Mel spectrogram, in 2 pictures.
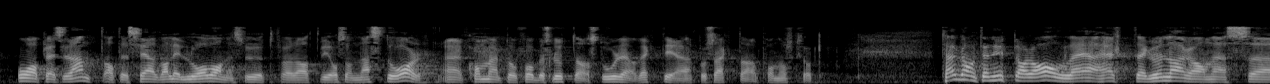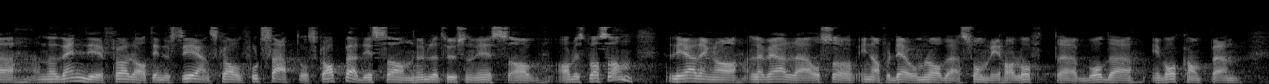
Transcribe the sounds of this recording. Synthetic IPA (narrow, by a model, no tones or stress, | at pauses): ɔpʰɾɛsɪd̪ɛnt̪ʰɑt̪̚d̪ɛseːɾʋæld̪ɪloːʋɑːnəsʉːt̪fɔɾɑt̪ʋɪɔsːɔnæst̪əoːɾkʰɔmːəʈʰɪlɔfoːbəʂɭʉt̪ːɑst̪uːɾəʋɪkt̪ɪəpʰɾʊʂɛkt̪ɑ̰pʰɔnɔʂksɔ̰kːə̥ | t̪ʰɪlɡɑŋt̪ʰɪlnʏt̪ːɑɾɛɑlɛhɛɪlt̪ɡɾʉnlɛɡɑnəs | nœd̪ʋɛnd̪ɪfɔɾɑt̪ɪnd̪ʉst̪ɾiːənskɑlfʊʈʂɛt̪ːəɔskɑːpəd̪ɪsənhʉnd̪ɾət̪ʰʉːsənʋiːsɑ̰ʋ | ɑ̰ɾbɛspʰlɑsən | ɾɛjeːɾɪŋɑlɛʋeːɾəɔsːɔʔɪ̰nːɑnfɔɖɛʊmɾoːd̪əsɔmʋɪɦɑ̰ɭoːft̪boːd̪əɪ̰ʋɑlkʰɑmpən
